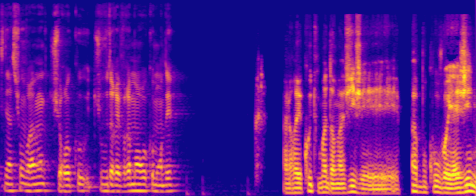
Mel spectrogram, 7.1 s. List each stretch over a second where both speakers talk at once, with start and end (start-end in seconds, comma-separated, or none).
none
